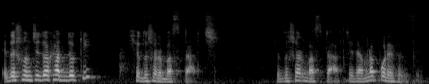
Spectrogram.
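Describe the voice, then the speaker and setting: A man's voice: on the high side, expressive, fast talker, a little mellow. A young man teaching a biology exam-prep class, repeating questions and prompting students to answer. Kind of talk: online exam-prep lecture.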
